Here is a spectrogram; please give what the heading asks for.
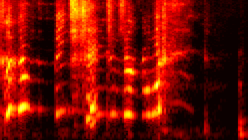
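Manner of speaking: voicing imagined watchers in a jokey high voice; imitating the watchers. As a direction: squeak it out like nosy people behind the mirror. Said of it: "like, like".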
